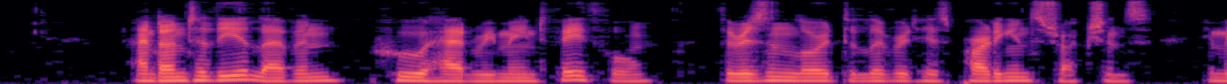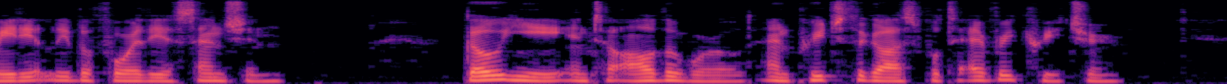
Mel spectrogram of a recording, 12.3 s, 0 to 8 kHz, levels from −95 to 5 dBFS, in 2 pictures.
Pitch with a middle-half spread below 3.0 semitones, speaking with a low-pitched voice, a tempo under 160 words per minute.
No: narrow, 2.5 semitones; low, 125 Hz; average, 165 wpm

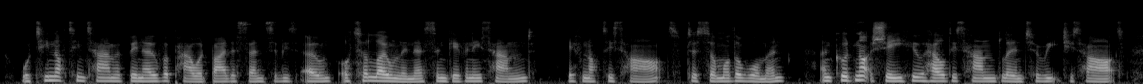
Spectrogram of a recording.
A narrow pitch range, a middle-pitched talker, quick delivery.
Yes: narrow, 1.9 semitones; medium, 145 Hz; fast, 215 wpm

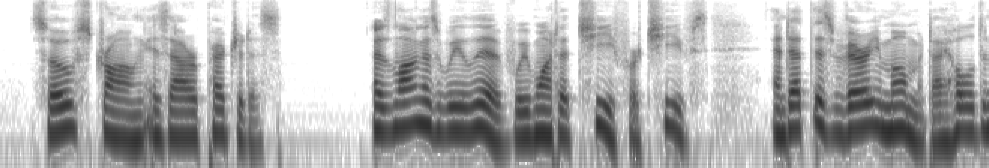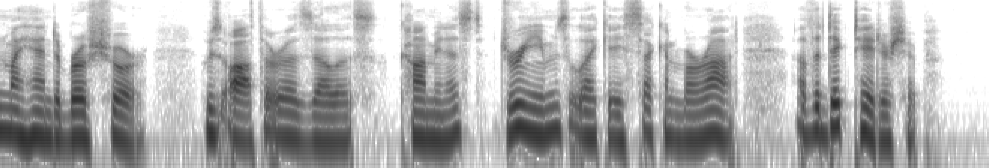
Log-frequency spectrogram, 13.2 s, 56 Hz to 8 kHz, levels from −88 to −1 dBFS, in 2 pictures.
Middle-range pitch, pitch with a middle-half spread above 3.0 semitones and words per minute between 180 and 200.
Yes: medium, 150 Hz; average, 3.7 semitones; average, 185 wpm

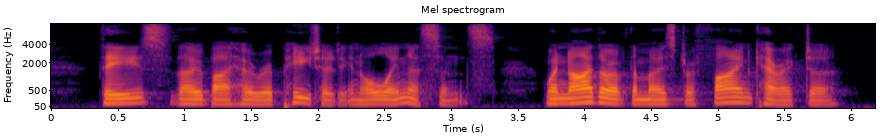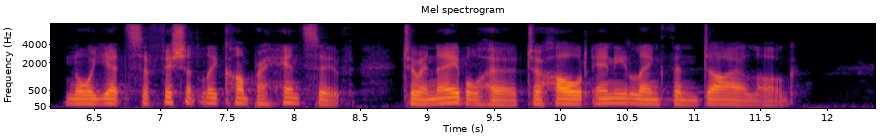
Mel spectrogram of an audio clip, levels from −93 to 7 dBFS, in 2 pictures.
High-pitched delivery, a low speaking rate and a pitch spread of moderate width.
No: low, 110 Hz; slow, 130 wpm; average, 3.0 semitones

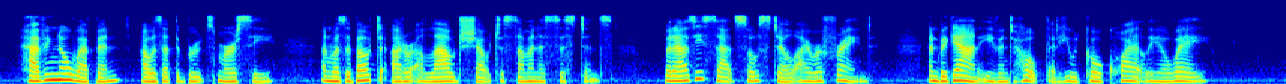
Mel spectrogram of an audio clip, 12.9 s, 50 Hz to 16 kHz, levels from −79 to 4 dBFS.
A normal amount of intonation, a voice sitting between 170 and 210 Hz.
No: narrow, 2.2 semitones; high, 190 Hz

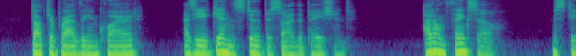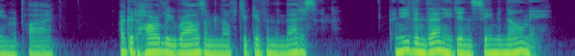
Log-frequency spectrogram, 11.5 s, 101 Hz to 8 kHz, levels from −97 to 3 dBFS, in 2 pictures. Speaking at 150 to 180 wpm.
No: average, 195 wpm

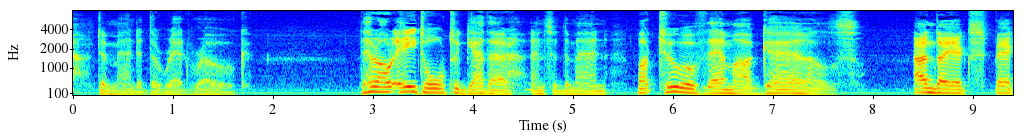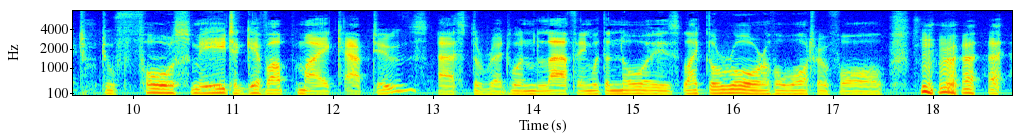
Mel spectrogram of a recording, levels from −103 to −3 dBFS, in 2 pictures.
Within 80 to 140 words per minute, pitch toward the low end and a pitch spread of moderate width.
Yes: slow, 135 wpm; low, 110 Hz; average, 4.4 semitones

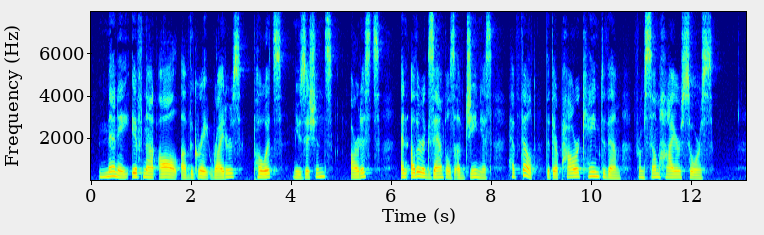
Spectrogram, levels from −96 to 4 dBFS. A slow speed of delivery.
Yes: slow, 130 wpm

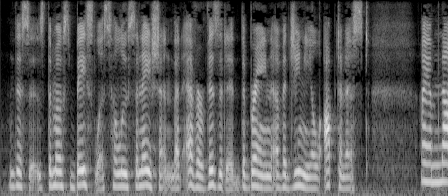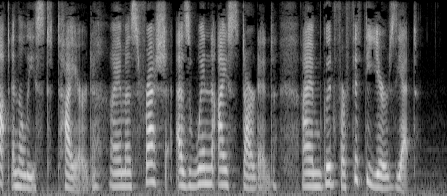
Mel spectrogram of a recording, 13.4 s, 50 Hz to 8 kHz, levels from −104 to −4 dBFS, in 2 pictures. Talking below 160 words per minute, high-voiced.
No: average, 165 wpm; high, 200 Hz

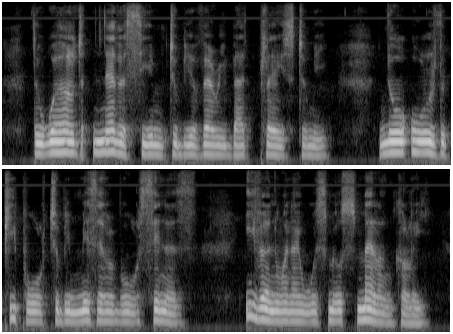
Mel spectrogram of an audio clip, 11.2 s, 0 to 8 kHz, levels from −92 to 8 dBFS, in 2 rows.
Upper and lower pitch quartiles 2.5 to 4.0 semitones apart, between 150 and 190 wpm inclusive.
No: average, 2.9 semitones; average, 140 wpm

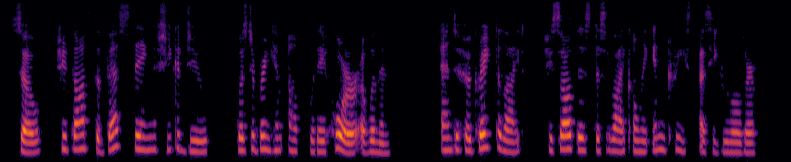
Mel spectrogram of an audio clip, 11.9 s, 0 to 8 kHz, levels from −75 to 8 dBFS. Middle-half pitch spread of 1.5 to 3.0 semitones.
No: average, 3.6 semitones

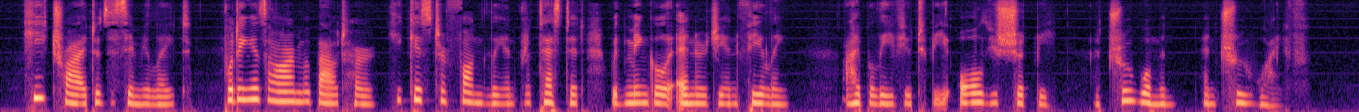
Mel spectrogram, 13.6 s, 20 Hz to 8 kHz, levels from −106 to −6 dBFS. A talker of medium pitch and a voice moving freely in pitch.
No: medium, 180 Hz; average, 3.1 semitones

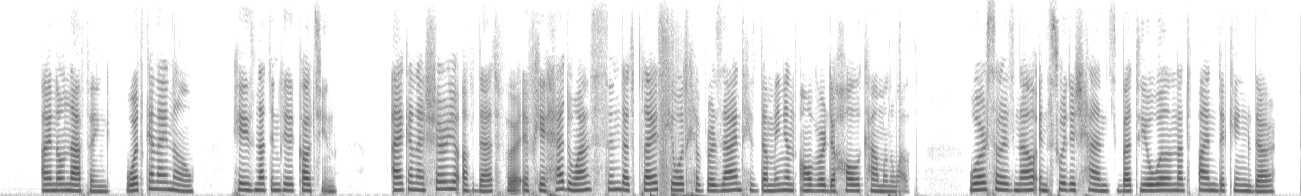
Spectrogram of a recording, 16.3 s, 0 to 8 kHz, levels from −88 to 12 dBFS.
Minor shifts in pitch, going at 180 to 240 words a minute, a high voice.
Yes: narrow, 2.1 semitones; average, 185 wpm; high, 245 Hz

